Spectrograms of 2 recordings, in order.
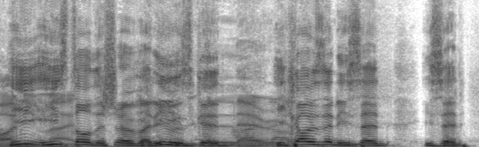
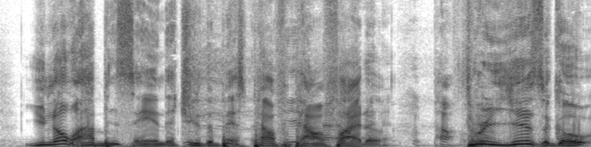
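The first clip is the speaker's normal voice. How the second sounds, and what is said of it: Imitates another person's voice. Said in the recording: “Great impression”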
